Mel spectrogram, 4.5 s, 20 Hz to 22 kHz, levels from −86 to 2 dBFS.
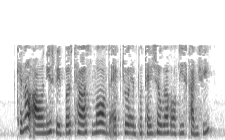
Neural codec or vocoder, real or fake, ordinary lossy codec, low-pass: vocoder, 22.05 kHz, 80 mel bands, HiFi-GAN; fake; MP3, 24 kbps; 7.2 kHz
